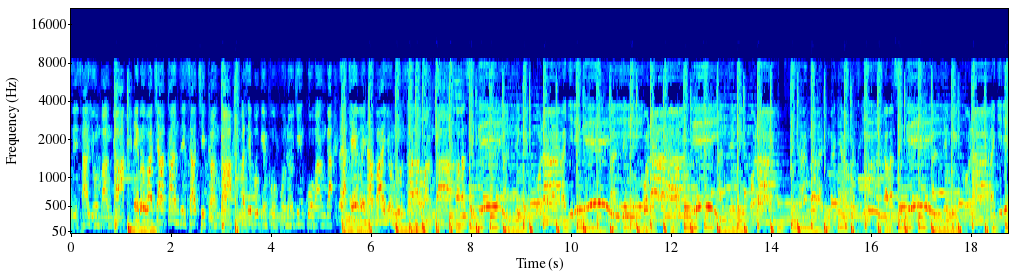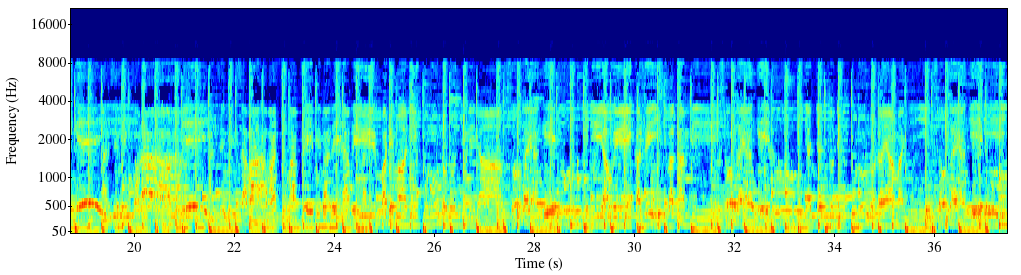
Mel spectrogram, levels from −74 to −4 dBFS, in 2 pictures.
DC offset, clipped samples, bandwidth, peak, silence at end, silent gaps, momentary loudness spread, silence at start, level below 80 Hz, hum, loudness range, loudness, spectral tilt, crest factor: under 0.1%; under 0.1%; 12 kHz; -6 dBFS; 0 s; none; 5 LU; 0 s; -30 dBFS; none; 2 LU; -22 LUFS; -5 dB/octave; 14 dB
